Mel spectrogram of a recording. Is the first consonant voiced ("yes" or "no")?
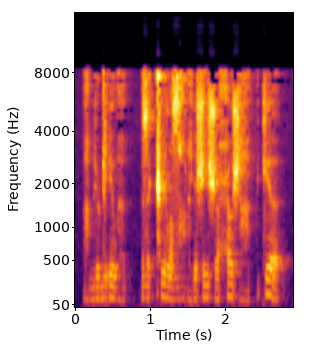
yes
